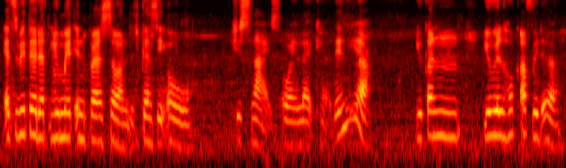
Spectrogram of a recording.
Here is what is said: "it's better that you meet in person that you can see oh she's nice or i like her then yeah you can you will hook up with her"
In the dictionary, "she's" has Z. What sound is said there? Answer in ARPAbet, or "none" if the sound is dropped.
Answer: S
